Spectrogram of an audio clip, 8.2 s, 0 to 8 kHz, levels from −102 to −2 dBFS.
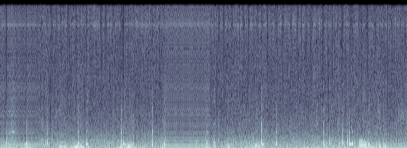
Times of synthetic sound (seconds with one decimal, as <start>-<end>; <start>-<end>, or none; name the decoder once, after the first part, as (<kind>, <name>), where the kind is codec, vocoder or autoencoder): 0.0-0.8 (autoencoder, DAC-VAE); 3.3-4.2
